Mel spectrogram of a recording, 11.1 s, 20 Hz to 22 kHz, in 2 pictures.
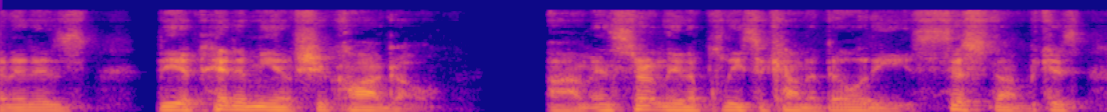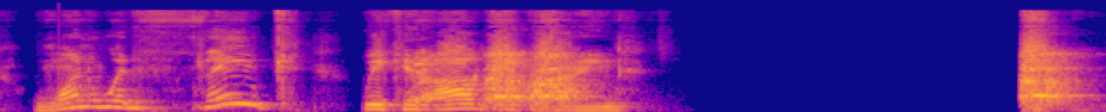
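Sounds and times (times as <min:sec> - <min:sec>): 
speech: 0:00.0 - 0:08.8
dog barking: 0:07.6 - 0:08.7, 0:10.6 - 0:11.0.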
